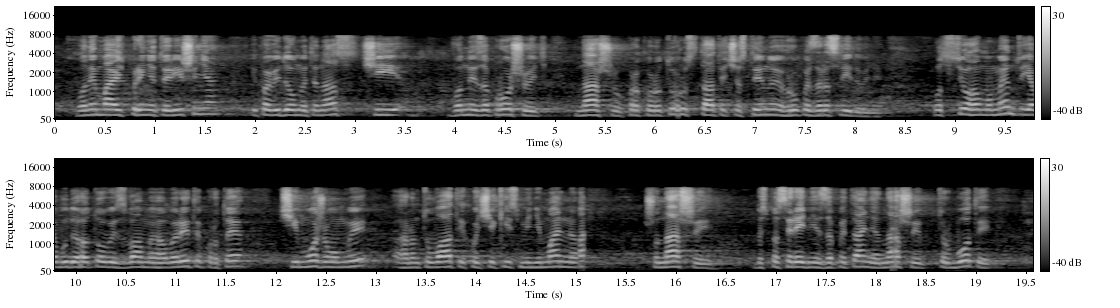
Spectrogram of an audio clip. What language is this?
Ukrainian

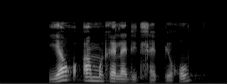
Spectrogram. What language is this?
Northern Sotho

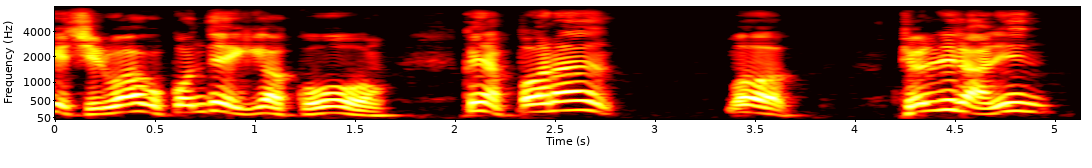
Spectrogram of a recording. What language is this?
Korean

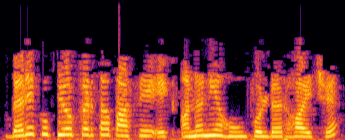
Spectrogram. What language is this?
Gujarati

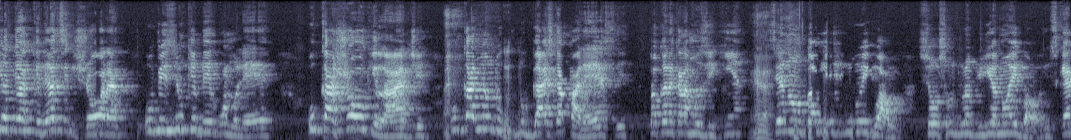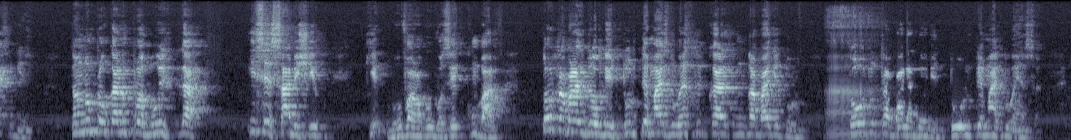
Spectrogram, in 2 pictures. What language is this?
Portuguese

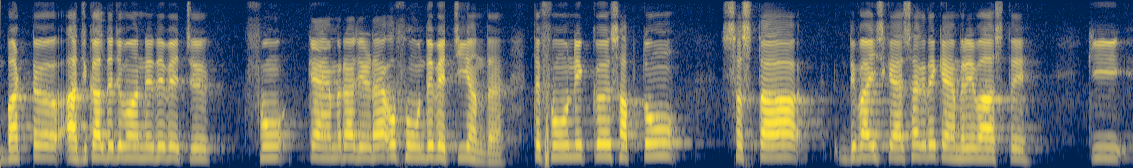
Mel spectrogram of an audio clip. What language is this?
Punjabi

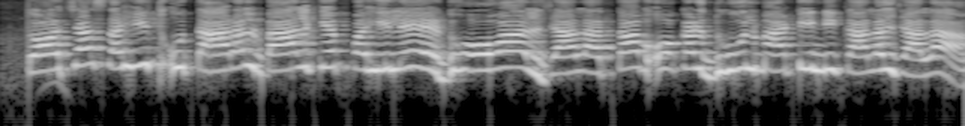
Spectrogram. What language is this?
Bhojpuri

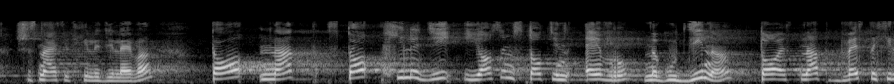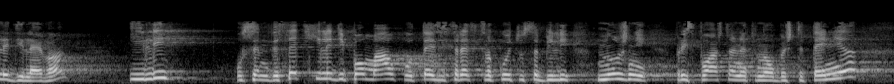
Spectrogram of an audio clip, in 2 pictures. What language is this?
Bulgarian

